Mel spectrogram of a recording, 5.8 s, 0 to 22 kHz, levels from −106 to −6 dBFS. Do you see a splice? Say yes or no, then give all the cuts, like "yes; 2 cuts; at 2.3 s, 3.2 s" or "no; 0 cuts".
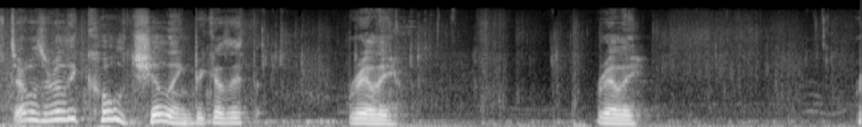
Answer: no; 0 cuts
